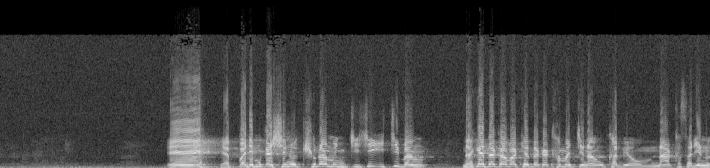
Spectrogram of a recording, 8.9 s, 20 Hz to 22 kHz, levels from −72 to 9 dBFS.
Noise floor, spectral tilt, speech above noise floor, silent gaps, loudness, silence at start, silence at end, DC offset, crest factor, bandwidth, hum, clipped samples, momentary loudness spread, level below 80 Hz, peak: -31 dBFS; -2.5 dB/octave; 22 dB; none; -7 LUFS; 0 s; 0 s; under 0.1%; 10 dB; 18.5 kHz; none; 0.7%; 7 LU; -34 dBFS; 0 dBFS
